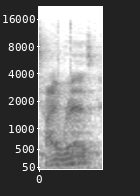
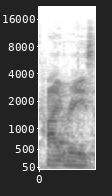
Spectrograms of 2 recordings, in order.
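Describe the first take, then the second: First: "Rez" with the vowel of red; short-E pronunciation. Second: "Raze" said like rays; long-A pronunciation. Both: Shown as a demonstration. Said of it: "That's my accent".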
